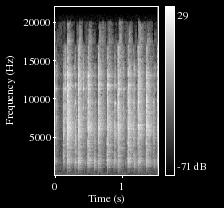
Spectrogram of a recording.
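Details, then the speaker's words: Bosch starter motor (BMW 740 M60 / Jaguar X300 type) on the bench after cleaning during rebuild: starter clutch freewheel, crisp even clicking about six or seven times a second, no grinding; moves really smooth, healthy. "moves really smooth"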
